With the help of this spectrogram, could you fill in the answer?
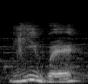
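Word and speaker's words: Liyue: He pronounces it Liwe. or Liwei.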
